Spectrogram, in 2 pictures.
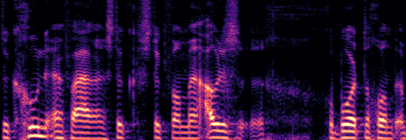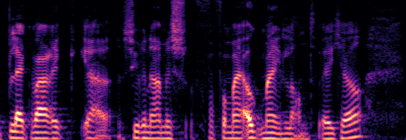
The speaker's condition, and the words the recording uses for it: Stuttering. Als ik alles op zijn beloop laat, dan, ja, dan stotter ik veel.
